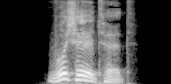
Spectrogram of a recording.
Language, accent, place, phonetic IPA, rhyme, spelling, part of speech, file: German, Germany, Berlin, [ˈvʊʃl̩tət], -ʊʃl̩tət, wuscheltet, verb, De-wuscheltet.ogg
- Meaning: inflection of wuscheln: 1. second-person plural preterite 2. second-person plural subjunctive II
